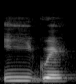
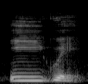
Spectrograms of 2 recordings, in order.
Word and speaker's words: igwe: Number 16, we look at the word igwe. 3 words are available by their sounds for consideration. Number 1, high, high. And the sound is igwe, cloud, igwe. Number 2, we have high, low. And the sound is igwe, iron. Number 3, and the sound is low, low. We pronounce it as igwe, crowd.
